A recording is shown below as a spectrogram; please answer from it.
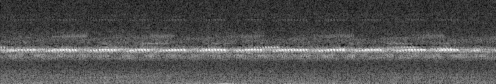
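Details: Autumn insects singing at night in the forest at Tsukimi no Mori, Kaizu, Gifu Prefecture, Japan, above the Nobi Plain: a high, steady chirping band in pulsed bursts roughly twice a second, with faint background hiss.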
